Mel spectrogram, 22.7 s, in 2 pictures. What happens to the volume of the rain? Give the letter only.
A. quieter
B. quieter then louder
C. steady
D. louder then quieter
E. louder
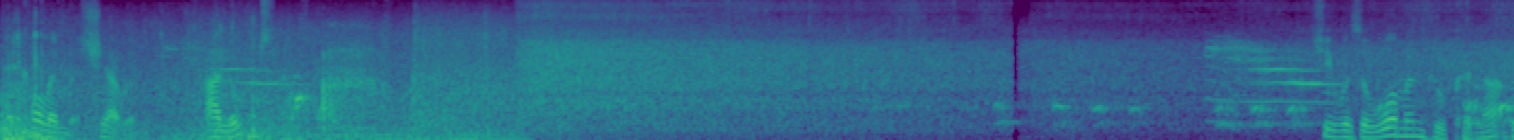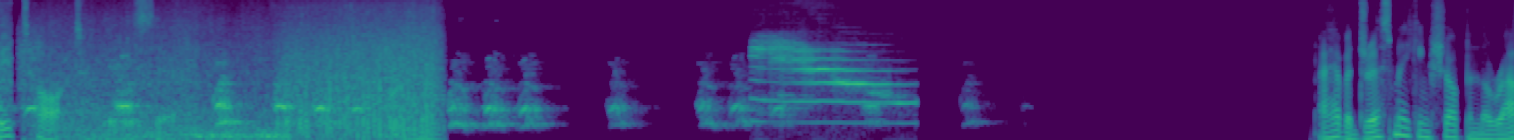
B.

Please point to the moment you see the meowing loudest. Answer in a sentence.
The loudest moment of the meowing is at 18 seconds.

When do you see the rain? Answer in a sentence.
The rain can be heard from 0.0 to 14.7 s.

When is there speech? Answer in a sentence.
You can hear the speech from 0.1 to 2.3 s, from 9.8 to 12.8 s and from 21.2 to 22.6 s.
